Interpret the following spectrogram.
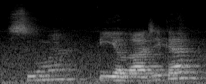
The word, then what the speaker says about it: Summa Theologica: His greatest work was called, and I'm going to try not to mess up this pronunciation, it's Summa Theologica.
